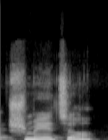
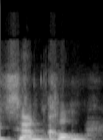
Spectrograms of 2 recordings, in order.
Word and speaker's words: Smeco: Taxes by Schmetzo. Schmetzo. You did good. Schmetzo. Schmetzo. Yeah, you did really good. It's spelled SMECO. So this Chicago boy would say Semco.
